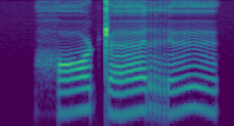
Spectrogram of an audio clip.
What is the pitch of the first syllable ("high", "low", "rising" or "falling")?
rising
